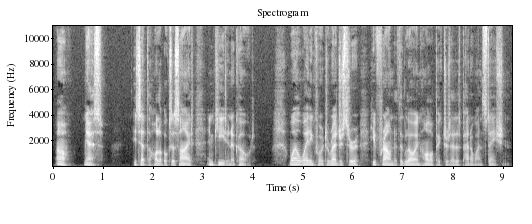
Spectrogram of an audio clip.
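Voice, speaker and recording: A man with a fairly low voice narrates a piece of fiction. He reads in the manner of an audiobook, delivering scripted prose. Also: lively intonation, fairly quick, darkish tone. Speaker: audiobook reader.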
